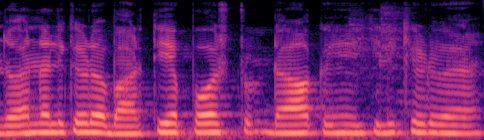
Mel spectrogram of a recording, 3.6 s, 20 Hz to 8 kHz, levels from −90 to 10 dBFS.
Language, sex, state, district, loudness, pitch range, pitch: Rajasthani, male, Rajasthan, Churu, -16 LUFS, 175-190 Hz, 180 Hz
